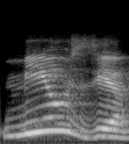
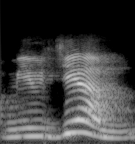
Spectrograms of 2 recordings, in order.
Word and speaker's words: museum: Cái từ số 10 chúng ta có thể đọc hai cách, hoặc là museum hoặc museum đều được.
